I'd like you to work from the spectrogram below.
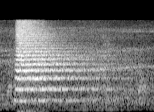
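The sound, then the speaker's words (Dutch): A metro train horn blares in one long, loud, sustained blast, heard through a ventilation grille by the bedroom of flats above the metro, starting abruptly and holding steady with a piercing harmonic tone until the end. “Flatbewoners verlost van metrotoeter”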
